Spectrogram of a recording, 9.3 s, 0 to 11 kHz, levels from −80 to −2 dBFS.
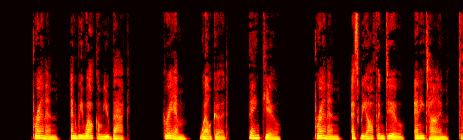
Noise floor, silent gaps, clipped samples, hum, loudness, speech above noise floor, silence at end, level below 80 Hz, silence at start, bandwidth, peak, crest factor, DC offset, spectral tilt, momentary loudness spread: under -90 dBFS; 2.61-3.23 s, 4.59-4.95 s, 5.63-6.26 s, 9.00-9.04 s; under 0.1%; none; -24 LUFS; over 68 dB; 0 s; -58 dBFS; 0.65 s; 10.5 kHz; -8 dBFS; 16 dB; under 0.1%; -6 dB/octave; 8 LU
